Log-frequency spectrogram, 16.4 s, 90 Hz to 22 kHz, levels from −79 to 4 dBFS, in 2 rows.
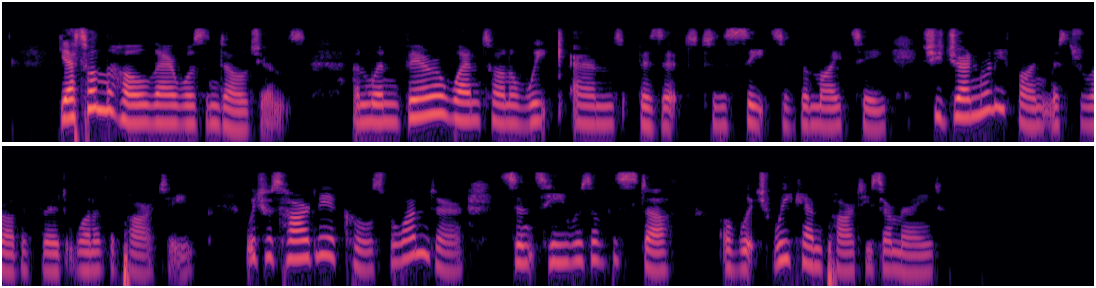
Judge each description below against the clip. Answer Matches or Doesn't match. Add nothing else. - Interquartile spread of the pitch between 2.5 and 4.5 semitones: Doesn't match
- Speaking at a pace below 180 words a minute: Doesn't match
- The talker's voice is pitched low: Doesn't match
